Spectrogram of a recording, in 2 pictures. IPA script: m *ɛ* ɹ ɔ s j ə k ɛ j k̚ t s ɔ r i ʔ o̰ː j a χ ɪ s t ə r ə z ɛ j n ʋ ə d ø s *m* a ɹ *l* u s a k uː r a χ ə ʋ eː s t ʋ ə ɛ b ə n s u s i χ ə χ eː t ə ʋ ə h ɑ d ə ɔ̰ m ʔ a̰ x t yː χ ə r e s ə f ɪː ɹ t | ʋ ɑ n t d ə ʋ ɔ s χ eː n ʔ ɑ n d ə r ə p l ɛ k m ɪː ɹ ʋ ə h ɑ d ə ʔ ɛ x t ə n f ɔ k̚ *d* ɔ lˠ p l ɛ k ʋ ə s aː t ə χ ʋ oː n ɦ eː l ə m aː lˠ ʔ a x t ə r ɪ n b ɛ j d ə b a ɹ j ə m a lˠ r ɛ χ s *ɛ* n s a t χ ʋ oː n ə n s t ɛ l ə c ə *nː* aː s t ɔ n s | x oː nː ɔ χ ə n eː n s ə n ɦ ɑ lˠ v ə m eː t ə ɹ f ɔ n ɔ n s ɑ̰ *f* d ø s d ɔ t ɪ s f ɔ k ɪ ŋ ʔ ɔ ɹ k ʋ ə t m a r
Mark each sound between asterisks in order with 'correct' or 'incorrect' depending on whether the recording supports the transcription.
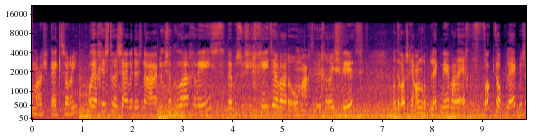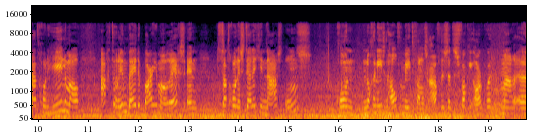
incorrect: a, incorrect: n, correct, incorrect: t, correct, incorrect: n, correct

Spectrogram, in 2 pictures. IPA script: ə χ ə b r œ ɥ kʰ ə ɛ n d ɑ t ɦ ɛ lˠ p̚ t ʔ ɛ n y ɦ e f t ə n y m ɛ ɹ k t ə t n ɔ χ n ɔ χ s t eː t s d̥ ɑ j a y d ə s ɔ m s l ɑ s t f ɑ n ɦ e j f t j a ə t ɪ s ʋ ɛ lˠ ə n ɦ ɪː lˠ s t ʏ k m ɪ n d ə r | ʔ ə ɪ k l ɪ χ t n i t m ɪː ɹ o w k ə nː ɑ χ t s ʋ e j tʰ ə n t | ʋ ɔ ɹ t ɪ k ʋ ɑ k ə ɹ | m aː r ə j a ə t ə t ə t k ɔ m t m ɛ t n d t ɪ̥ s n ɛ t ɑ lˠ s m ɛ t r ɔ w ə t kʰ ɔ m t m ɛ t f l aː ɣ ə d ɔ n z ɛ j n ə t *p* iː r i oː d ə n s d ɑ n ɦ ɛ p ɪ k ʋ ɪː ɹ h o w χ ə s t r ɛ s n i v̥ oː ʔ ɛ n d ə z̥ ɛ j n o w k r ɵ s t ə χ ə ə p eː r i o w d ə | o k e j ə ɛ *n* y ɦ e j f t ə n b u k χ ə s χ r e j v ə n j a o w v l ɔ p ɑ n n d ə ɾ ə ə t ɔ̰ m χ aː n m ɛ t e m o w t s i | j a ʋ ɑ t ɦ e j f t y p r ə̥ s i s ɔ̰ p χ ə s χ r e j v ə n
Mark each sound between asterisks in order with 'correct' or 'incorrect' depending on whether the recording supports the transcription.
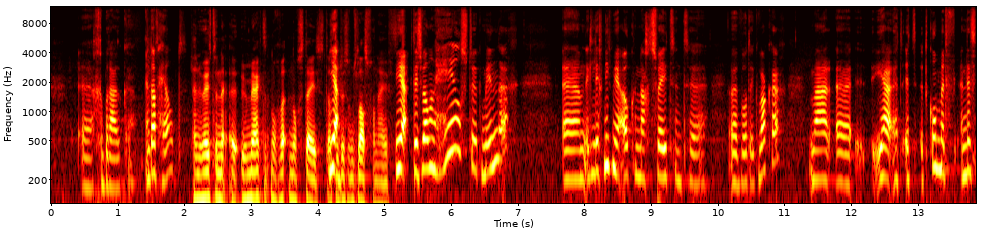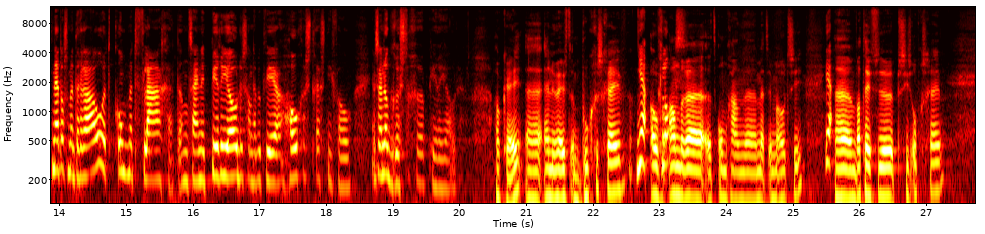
correct, correct

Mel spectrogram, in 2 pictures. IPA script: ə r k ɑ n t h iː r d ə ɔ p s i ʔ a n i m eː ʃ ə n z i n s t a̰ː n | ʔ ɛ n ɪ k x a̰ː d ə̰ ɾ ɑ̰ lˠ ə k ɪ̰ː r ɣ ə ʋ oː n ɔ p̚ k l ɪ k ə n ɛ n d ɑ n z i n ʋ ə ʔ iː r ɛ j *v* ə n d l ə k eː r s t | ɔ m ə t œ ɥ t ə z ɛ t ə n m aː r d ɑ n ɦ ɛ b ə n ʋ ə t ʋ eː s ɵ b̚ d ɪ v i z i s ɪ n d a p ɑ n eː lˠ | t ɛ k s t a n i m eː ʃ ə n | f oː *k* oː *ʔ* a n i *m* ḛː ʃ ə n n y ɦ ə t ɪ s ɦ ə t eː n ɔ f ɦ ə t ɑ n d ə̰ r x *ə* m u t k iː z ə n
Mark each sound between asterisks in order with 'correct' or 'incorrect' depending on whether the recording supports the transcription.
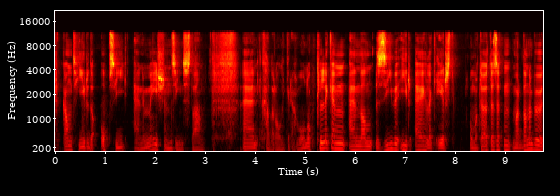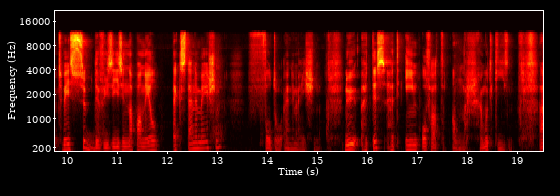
incorrect: ɣ, incorrect: t, correct, correct, correct

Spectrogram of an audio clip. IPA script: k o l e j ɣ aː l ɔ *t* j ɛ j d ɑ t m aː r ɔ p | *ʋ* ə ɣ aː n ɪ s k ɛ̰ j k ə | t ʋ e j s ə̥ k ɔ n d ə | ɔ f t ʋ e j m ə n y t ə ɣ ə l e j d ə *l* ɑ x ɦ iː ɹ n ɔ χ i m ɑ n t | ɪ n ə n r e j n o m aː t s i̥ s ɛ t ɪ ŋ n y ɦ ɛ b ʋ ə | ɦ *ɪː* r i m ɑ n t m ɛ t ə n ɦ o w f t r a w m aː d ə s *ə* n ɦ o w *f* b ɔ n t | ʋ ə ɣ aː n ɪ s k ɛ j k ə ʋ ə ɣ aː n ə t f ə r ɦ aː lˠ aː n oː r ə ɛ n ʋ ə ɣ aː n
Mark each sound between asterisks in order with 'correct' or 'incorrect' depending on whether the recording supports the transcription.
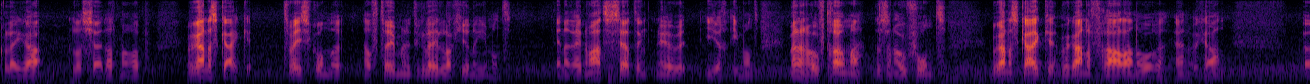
incorrect: s, correct, correct, incorrect: iː, correct, correct

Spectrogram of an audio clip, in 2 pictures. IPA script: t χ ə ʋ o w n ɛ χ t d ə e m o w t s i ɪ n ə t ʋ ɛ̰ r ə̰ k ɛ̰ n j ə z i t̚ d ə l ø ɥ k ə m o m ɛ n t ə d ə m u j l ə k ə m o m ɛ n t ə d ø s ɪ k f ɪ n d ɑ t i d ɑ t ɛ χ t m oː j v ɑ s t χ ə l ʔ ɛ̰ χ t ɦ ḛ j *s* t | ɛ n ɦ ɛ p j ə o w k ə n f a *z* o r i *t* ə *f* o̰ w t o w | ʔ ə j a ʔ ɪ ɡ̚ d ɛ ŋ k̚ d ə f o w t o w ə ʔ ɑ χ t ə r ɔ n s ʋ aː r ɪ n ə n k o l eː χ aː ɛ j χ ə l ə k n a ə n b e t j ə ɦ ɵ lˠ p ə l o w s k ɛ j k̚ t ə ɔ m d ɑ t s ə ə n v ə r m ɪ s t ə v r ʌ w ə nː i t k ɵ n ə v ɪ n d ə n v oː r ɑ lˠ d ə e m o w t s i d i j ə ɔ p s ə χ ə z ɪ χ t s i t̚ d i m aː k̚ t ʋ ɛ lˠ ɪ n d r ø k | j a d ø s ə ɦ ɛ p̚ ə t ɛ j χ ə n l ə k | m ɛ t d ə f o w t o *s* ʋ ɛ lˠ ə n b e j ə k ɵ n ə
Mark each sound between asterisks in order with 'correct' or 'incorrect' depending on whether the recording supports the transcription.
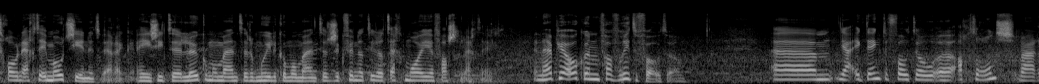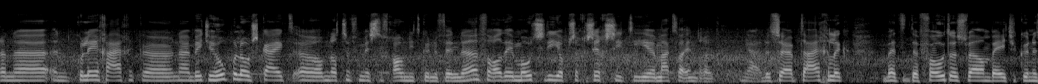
incorrect: f, incorrect: v, correct, correct, correct

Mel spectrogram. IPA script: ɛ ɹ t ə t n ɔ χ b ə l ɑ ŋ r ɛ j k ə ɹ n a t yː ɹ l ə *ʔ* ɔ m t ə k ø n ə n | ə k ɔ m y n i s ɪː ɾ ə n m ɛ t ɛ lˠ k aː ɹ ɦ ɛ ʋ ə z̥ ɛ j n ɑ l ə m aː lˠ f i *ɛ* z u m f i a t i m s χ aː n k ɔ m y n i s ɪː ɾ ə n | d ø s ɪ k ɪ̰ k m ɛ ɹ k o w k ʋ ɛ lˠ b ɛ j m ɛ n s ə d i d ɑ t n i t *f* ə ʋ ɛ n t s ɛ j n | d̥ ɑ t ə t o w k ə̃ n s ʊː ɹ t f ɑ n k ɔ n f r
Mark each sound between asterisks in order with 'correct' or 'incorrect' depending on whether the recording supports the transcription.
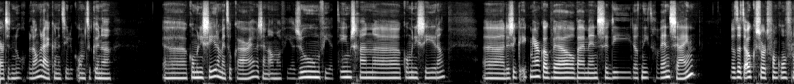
incorrect: k, incorrect: a, incorrect: χ

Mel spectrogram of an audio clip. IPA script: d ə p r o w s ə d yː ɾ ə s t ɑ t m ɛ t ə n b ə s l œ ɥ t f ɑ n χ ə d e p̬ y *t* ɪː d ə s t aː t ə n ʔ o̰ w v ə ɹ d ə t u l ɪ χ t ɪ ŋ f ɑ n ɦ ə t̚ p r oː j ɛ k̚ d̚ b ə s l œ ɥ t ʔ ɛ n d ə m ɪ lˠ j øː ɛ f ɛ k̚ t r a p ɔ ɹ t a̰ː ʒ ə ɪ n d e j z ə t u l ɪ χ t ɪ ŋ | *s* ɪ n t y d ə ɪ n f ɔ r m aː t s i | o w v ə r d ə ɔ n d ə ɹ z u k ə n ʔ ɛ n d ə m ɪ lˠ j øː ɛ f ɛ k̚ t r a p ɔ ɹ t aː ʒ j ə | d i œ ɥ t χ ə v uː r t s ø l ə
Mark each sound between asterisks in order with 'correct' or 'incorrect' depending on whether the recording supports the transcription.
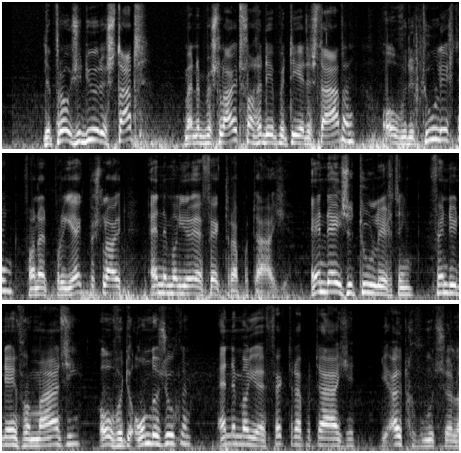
correct, incorrect: f

